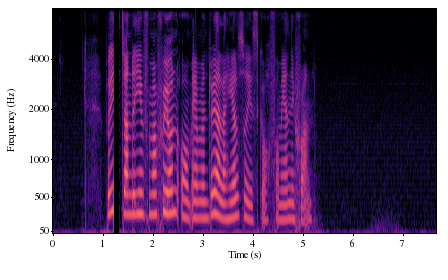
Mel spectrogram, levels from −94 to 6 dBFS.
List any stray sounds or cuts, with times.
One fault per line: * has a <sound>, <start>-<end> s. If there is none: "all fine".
* has a dropout, 1.2-1.3 s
